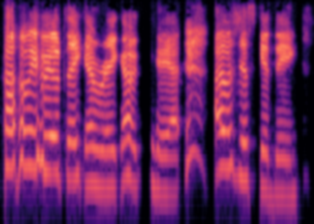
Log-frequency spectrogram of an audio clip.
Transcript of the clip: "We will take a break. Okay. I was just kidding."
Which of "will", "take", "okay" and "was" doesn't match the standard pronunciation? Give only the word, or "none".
none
